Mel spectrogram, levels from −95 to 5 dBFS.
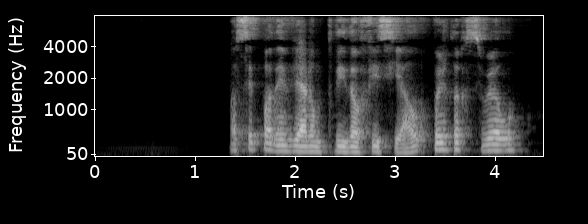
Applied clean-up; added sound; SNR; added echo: neural mask model DeepFilterNet 3.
